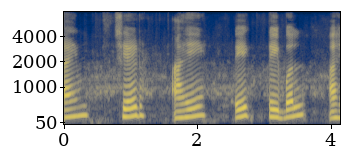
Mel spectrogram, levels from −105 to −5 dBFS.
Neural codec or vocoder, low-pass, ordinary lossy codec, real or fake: codec, 16 kHz, 4 kbps, X-Codec, HuBERT features, trained on balanced general audio; none; none; fake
